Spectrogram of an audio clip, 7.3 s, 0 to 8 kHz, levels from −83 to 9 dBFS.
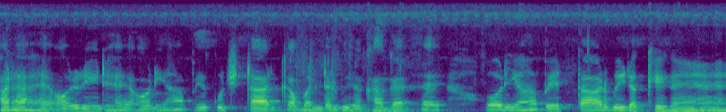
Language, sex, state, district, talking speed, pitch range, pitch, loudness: Hindi, male, Bihar, West Champaran, 200 wpm, 160-185 Hz, 175 Hz, -18 LUFS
